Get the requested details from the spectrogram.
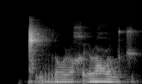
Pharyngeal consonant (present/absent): present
